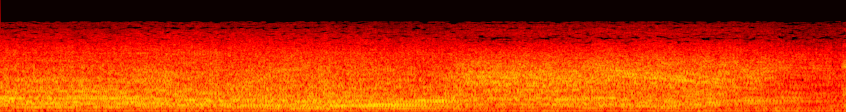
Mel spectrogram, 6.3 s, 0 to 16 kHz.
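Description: A Dodge stock car races at speed in the 1964 Southern 500, heard as a constant loud engine roar mixed with other cars, fading slightly at the end, with no voices.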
